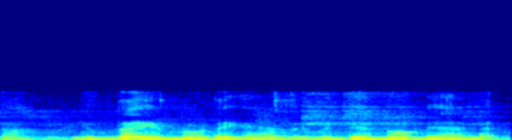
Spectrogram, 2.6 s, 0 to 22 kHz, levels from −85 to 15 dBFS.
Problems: constant background noise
